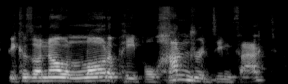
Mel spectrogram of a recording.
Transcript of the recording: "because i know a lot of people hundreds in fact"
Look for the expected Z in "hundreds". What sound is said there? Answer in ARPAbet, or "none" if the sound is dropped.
Z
